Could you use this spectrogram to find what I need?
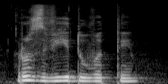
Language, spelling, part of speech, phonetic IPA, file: Ukrainian, розвідувати, verb, [rɔzʲˈʋʲidʊʋɐte], Uk-розвідувати.ogg
- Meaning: 1. to reconnoiter (US), to reconnoitre (UK), to scout 2. to inquire, to make inquiries (about/into), to find out (about) 3. to prospect, to explore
